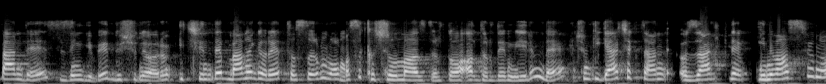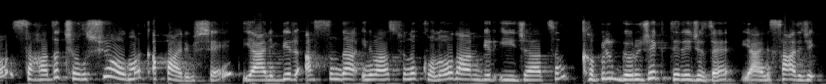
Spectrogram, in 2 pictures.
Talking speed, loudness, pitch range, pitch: 135 wpm, -17 LUFS, 210-255 Hz, 230 Hz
